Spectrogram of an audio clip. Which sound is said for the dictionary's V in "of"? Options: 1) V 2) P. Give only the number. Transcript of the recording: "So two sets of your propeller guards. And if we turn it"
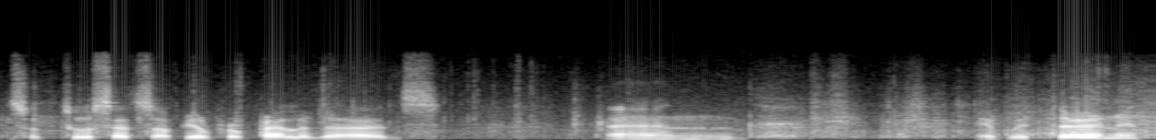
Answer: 2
